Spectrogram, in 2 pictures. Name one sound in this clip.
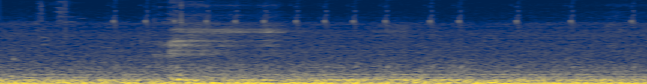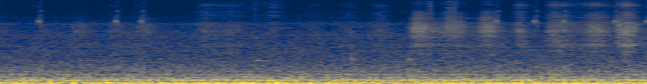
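A young man talks calmly close to a microphone.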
